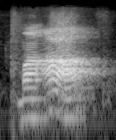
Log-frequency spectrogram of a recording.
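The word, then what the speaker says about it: مائة: And then you have ma'a, where there's a ma and an R sound.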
